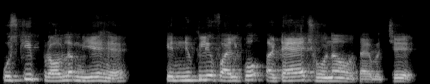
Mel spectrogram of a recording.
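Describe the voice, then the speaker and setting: A man giving a chemistry lecture, often calling his students "kids" and switching between Hindi and English. He slows down deliberately to spell out key phrases. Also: high voice, darkish tone, low-quality recording. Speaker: chemistry teacher. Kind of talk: classroom lecture.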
